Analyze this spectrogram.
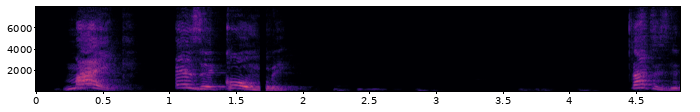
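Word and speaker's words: Ozekhome: All this Ezekome, put K, put H, all those things are nonsense. The real name pronunciation, Igbo. All of them have something to do with Igbo. It's called Mike Ezekome. Ezekome is the real pronunciation in Igbo language.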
